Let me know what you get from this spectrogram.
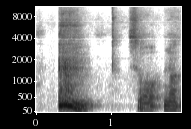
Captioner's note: coughs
